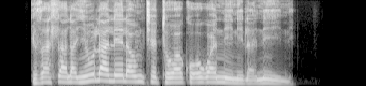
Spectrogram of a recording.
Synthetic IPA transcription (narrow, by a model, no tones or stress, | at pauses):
ŋizaɬalaɲiwulalɛlaum̩tʰɛtʰɔwakʰɔːɣwaninilaniːni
